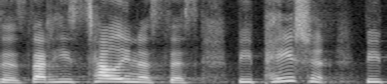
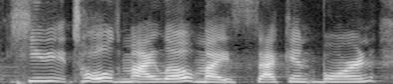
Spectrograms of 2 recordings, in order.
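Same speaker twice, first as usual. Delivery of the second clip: usual speaking voice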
